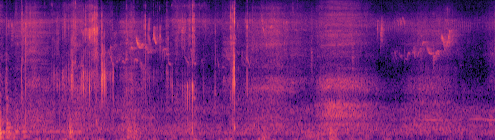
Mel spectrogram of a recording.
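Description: Handling noise as a freshly caught largemouth bass is unhooked and held in a kayak: scattered sharp clicks, knocks and scrapes of hands, lure and hull, busiest in the first half.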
